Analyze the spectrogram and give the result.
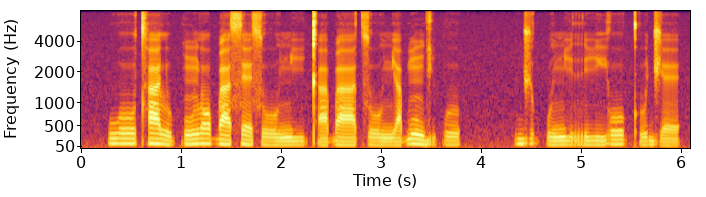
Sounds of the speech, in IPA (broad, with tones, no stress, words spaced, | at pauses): woː˦tʰa˦lʊ˨ kʷũ˨˦lɔ˦ ɓa˦sɛ˦˨soː˨ ɲiː˨kʼa˨ ɓaː˨t͡soː˨ɲa˨ ɓũ˦ɡi˨pʊ˦ | d͡ʒʊ˦ k͡pʊ˨ɲi˨riː˨joː˦ kʼʊ˨˦d͡ʒɛ˨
